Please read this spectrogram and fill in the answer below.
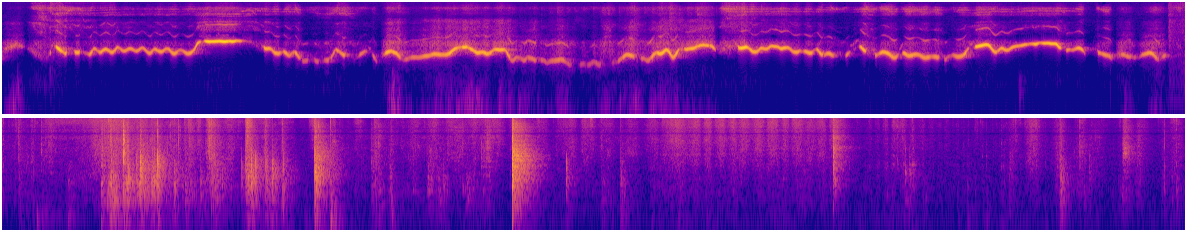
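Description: A person whistling a meandering tune for about the first half. It is followed by the knocks and rustles of stiff cut boards being handled, stacked and jogged together, with one sharp knock a little past the middle.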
